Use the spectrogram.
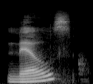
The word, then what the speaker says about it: Niels: to give it a try you know it's nells they frank the fragia yeah so nils what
